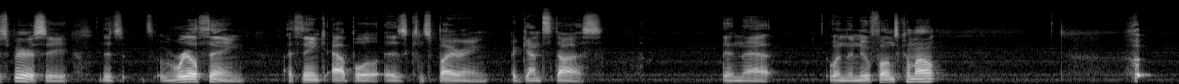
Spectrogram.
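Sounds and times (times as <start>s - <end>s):
speech: 0.0s - 6.1s, 7.2s - 9.5s
hiccup: 11.3s - 11.6s.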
